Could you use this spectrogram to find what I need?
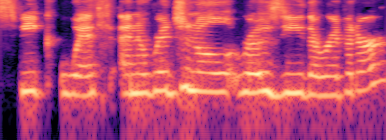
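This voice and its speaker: Noticeable background noise accompanies a woman speaking in a high pitch. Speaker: interview host. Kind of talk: interview questions, casual.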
